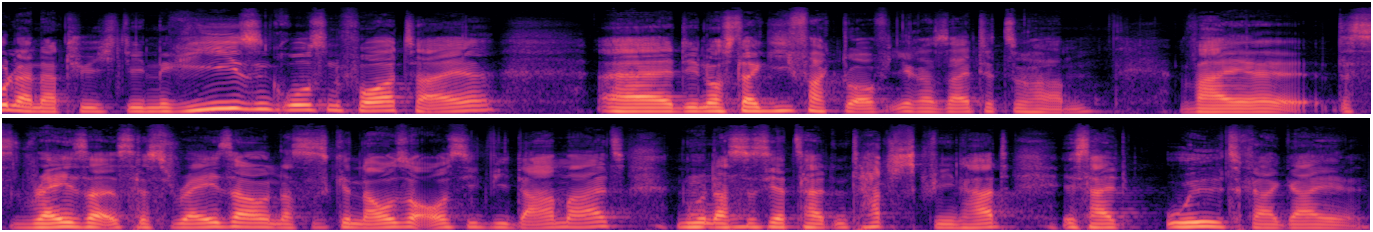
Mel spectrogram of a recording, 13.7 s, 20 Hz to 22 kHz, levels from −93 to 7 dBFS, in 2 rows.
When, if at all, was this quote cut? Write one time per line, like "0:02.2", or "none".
0:07.5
